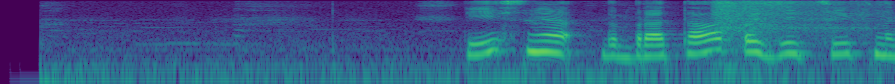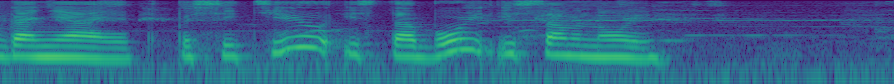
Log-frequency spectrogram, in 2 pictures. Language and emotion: Russian, neutral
